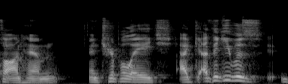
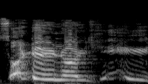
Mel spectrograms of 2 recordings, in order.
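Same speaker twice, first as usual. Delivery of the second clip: put-on sarcastic mocking voice, higher and louder; 12 semitones higher, 4 dB louder than usual. Showing how a show title reads: mocking SpongeBob meme voice. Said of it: "the sarcastic Scun-, SpongeBob, where he's like".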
